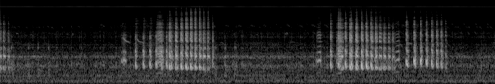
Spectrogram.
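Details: Sandhill cranes calling in harsh, rolling rattled bugles, one burst near the start and a longer doubled burst later, each made of rapid pulses over a quiet background.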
